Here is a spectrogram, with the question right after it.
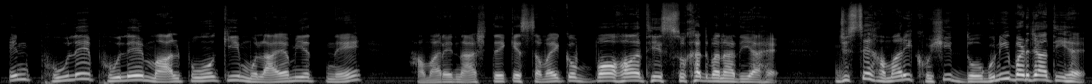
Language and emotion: Hindi, happy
